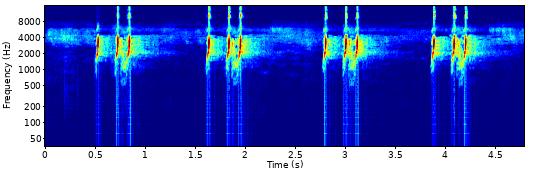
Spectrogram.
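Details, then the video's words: Quail calling in a home setting, four evenly spaced three-part phrases about a second apart, each a short sharp note leading into a tight pair of notes. "Battair Sound In Home"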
